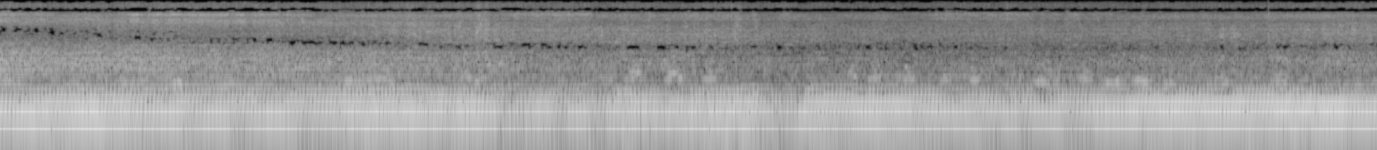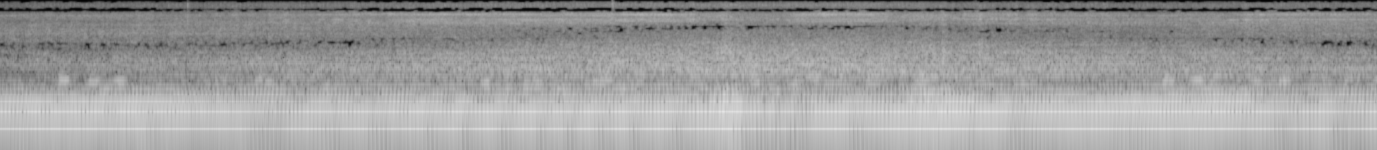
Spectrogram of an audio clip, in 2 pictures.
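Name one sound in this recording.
Excavator tracks clank and squeak as the machine moves.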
